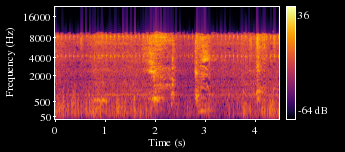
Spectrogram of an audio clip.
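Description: A person coughing: two short coughs, one about two seconds in and another just under a second later.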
